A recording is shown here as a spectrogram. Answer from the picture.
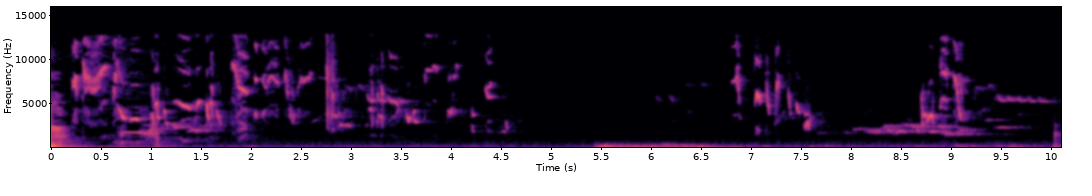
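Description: Birds chirping faintly in short, scattered calls, with a brief low rumble about halfway through.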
